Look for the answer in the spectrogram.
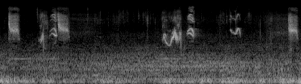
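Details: Sparrows coming to be fed at a shrine in March: scattered bright high chirps and short twittering notes, some overlapping, with low rumbling background noise.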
